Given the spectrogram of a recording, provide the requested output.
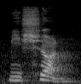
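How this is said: It is said with an Argentine pronunciation.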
